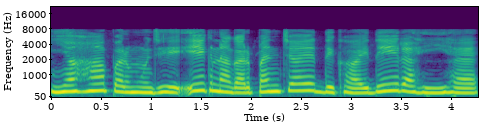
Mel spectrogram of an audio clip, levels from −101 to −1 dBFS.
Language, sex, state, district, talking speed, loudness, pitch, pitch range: Hindi, female, Chhattisgarh, Bastar, 140 wpm, -11 LUFS, 245 Hz, 215-275 Hz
